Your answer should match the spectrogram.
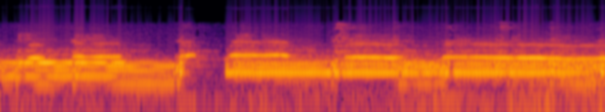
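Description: Music led by a guitar, with long held notes and a higher melody line that bends in pitch. It cuts out briefly about two seconds in.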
